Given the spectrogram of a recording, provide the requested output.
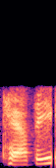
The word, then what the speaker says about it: Cathie: My first name is Kathy, and that's spelled C-A-T-H-I-E. Last name is Pittman, P-I-T-M-A-N.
